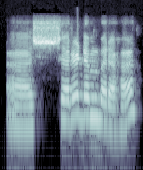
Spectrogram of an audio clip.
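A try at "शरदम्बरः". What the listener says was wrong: The way you pronounce, there was no duplication. Sharad Dambaraha, we have to say. You have to give that attack release pause. See, when we alone pronounce the duplicant, we cannot pronounce it because attack and release is possible only with neighborhood pronunciation. So Sharat Dambaraha has the attack release possibility. Just d, very difficult to attack and release. I mean, you can't.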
